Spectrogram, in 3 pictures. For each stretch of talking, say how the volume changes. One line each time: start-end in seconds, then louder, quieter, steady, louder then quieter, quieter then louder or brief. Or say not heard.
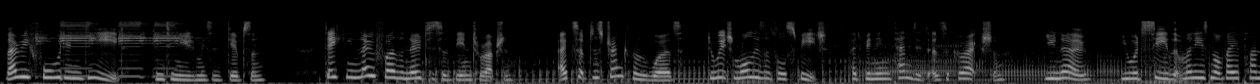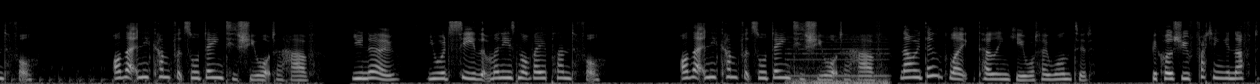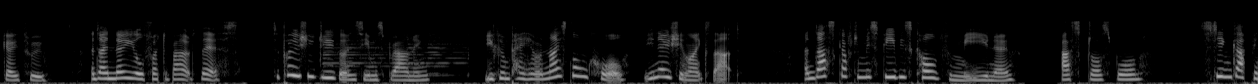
0.1-37.7 steady.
